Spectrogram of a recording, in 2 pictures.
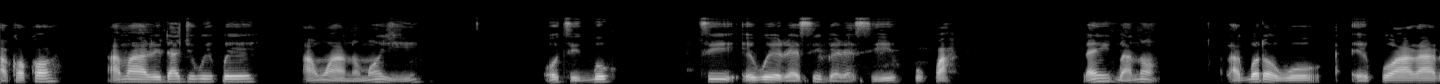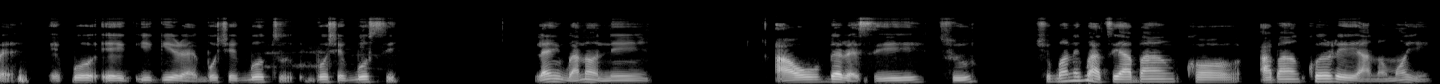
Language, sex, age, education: Yoruba, male, 30-45, primary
